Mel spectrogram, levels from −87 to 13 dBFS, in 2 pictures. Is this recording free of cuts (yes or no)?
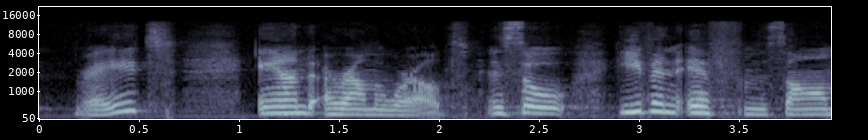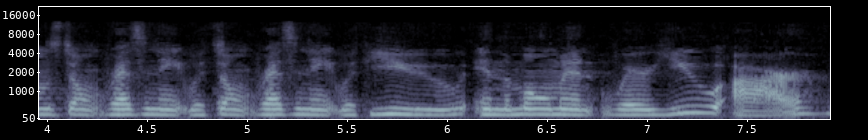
no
